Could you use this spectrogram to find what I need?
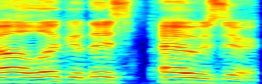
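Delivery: mocking, put-on Maryland–Northern Virginia accent. Retelling skate park kids mocking him for his wrong skateboard, in a Maryland Northern Virginia accent. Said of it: "in the classic Maryland, uh, Northern Virginia accent".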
